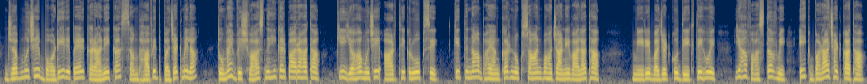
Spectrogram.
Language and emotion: Hindi, sad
